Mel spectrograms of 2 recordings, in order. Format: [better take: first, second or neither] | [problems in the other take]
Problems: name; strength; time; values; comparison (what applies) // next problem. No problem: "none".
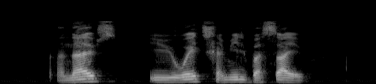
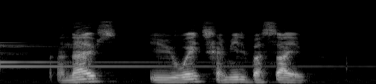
first | background sound (Gong); 19 dB below the speech // room echo; dies away in 0.2 s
